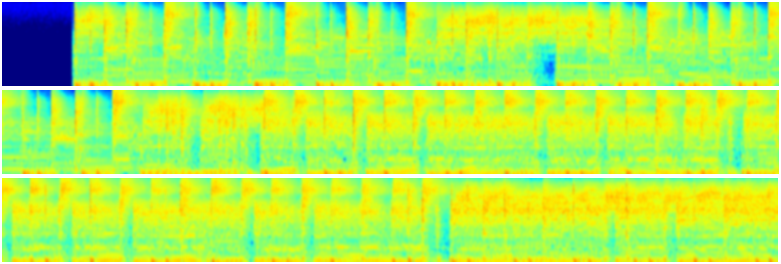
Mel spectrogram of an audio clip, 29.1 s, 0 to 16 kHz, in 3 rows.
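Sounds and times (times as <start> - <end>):
punk music with pickups: 0.9 - 29.1.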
